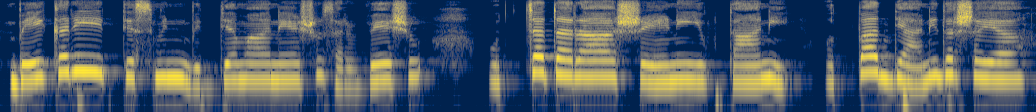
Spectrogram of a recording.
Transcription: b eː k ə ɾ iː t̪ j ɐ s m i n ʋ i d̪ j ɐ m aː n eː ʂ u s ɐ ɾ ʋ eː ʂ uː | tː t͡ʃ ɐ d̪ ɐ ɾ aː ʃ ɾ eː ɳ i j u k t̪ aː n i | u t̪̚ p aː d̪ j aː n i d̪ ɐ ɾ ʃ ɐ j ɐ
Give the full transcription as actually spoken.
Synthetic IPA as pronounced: b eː k ɐ ɾ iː t̪ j ɐ s m i n ʋ i d̪ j ɐ m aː n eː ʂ u s ɐ ɾ ʋ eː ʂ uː | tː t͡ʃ ɐ t̪ ɐ ɾ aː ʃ ɾ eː ɳ i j u k t̪ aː n i | u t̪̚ p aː d̪ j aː n i d̪ ɐ ɾ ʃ ɐ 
